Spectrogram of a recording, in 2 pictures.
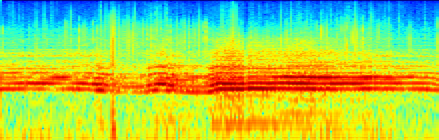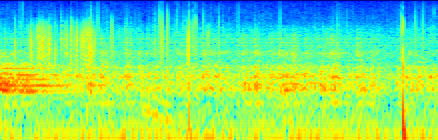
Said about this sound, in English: Gentlemen, immediately after last week's broadcast in New York, Jack Benny and his gang left for California. So now we take you aboard the train where we pick them up one day before their arrival in Hollywood.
